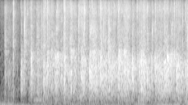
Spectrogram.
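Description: A crowd applauds steadily, many hands clapping in a dense, continuous wash of sound that stays loud and even throughout, with no voices standing out.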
